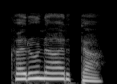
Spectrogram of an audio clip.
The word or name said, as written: ಕರ್ಣೀರಥ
